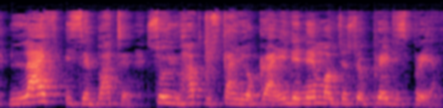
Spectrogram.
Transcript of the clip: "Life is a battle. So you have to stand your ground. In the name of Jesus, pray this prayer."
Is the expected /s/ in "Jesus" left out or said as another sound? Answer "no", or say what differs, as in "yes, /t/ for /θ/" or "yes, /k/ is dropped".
yes, /s/ is dropped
